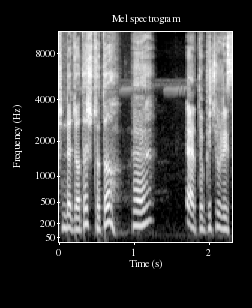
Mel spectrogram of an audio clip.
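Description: Men's voices talking, with a faint, high, steady cricket trill heard in a short pause between the lines.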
